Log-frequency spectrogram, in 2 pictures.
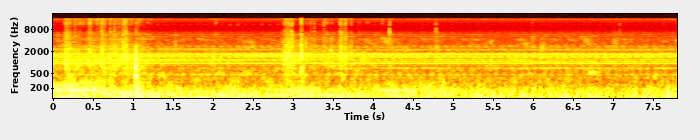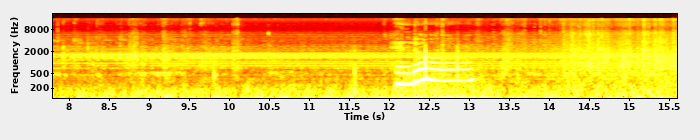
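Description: A hamster rustles through shredded paper.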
